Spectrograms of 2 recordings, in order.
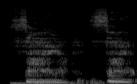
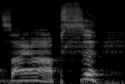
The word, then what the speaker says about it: PSYOP: So anyways, Ken, the IO guy, we're here to talk Psyop. Psyop, not PSYOPS. Psyop.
